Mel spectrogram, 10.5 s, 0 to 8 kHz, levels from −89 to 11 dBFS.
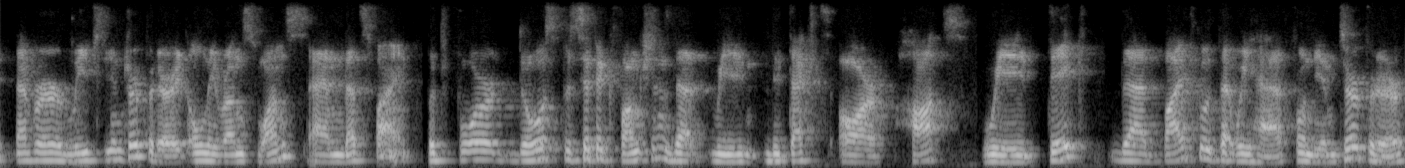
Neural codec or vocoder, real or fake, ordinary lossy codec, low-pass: none; real; Opus, 24 kbps; 7.2 kHz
